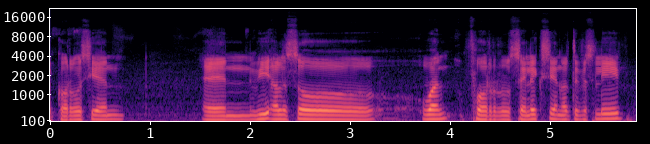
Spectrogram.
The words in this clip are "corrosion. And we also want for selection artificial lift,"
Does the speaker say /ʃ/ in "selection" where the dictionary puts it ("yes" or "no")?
no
